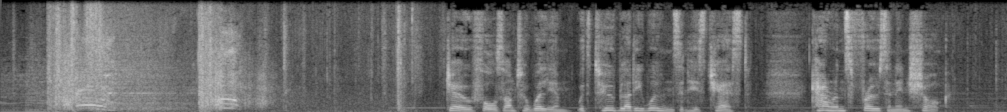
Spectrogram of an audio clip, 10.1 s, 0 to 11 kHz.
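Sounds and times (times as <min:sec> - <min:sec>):
gunshots fired by a woman during a struggle: 0:00.4 - 0:02.8
speech: 0:04.5 - 0:10.0.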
